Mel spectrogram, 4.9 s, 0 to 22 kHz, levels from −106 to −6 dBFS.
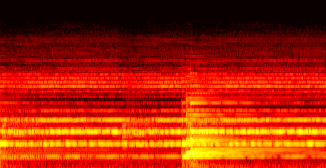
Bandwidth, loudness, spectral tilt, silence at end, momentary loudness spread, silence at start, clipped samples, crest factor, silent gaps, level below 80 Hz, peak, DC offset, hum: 9 kHz; -33 LUFS; -5.5 dB/octave; 0 s; 11 LU; 0 s; under 0.1%; 18 dB; none; -66 dBFS; -14 dBFS; under 0.1%; none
